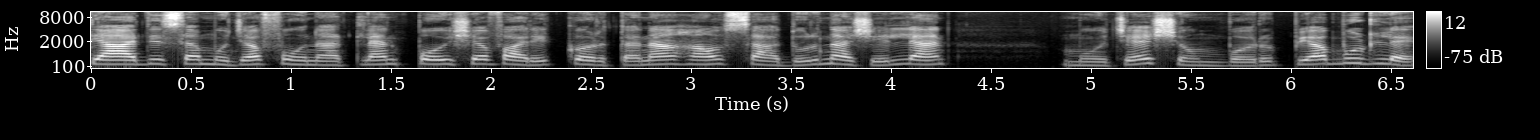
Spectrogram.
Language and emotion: Goan Konkani, sad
